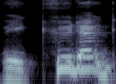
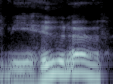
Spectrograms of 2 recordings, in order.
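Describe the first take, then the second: First: The middle consonant is a hard G sound. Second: The middle consonant is an H sound. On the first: "I don't know how you pronounce that" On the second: "Probably G probably sounds like H"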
